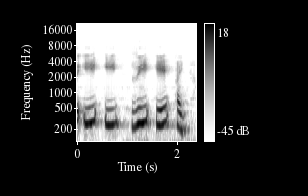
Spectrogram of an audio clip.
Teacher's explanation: जिनमें हमारे जीभ का आगे का भाग काम करेगा वो अग्र स्वर होंगे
